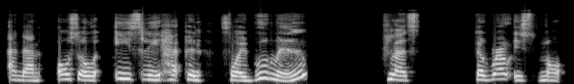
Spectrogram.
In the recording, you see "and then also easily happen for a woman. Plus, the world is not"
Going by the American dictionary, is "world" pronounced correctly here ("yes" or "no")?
no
